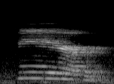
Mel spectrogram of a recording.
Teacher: Because it's the combination of the E vowel, which the mouth wants to close on that and get all tense, and an R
